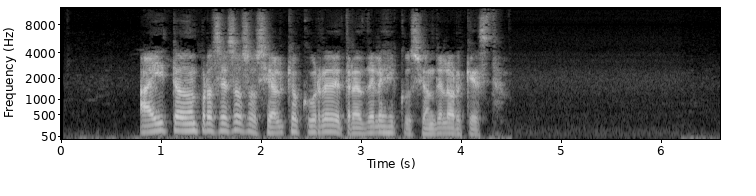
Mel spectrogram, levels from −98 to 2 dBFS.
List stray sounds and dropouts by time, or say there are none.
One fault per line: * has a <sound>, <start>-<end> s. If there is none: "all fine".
all fine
